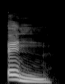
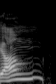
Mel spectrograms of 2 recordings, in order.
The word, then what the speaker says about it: En: Et ce personnage porte un titre masculin, Dominus, N, en occitan. Il ne faut pas prononcer An.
